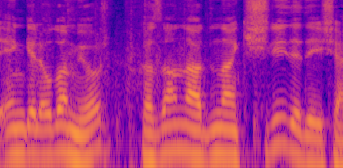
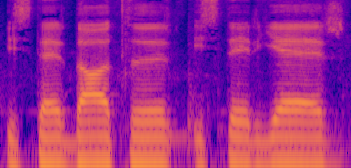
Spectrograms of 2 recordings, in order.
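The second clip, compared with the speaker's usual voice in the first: slow, each word stretched out; drawn-out emphasis; much slower than usual. Real, not acted. Telling grooms the bride does as she likes, drawn-out. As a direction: spell it out slowly, word by word.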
